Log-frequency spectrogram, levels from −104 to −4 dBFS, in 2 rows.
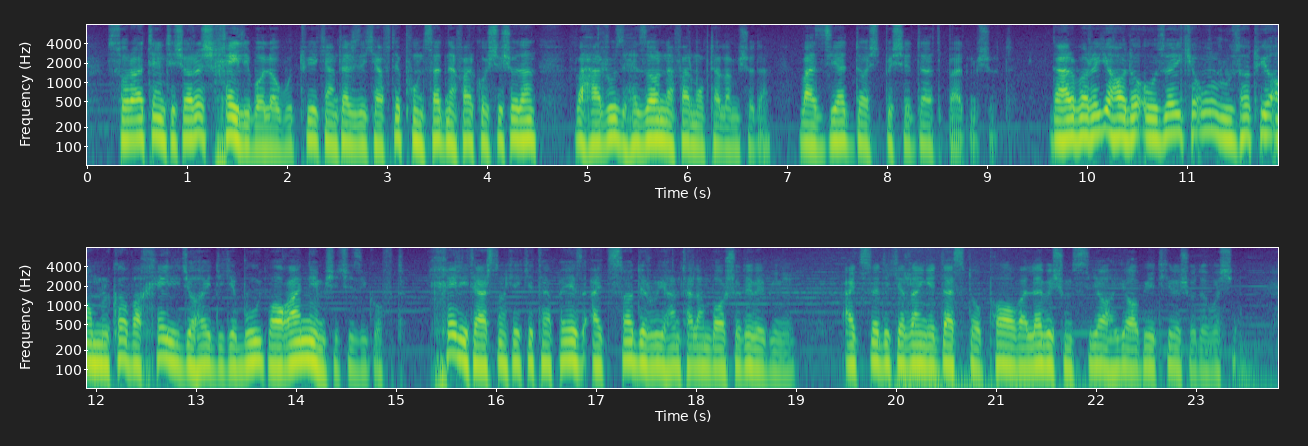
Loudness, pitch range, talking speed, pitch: -23 LUFS, 110-130 Hz, 175 wpm, 120 Hz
